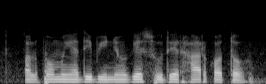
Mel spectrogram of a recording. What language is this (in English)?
Bangla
